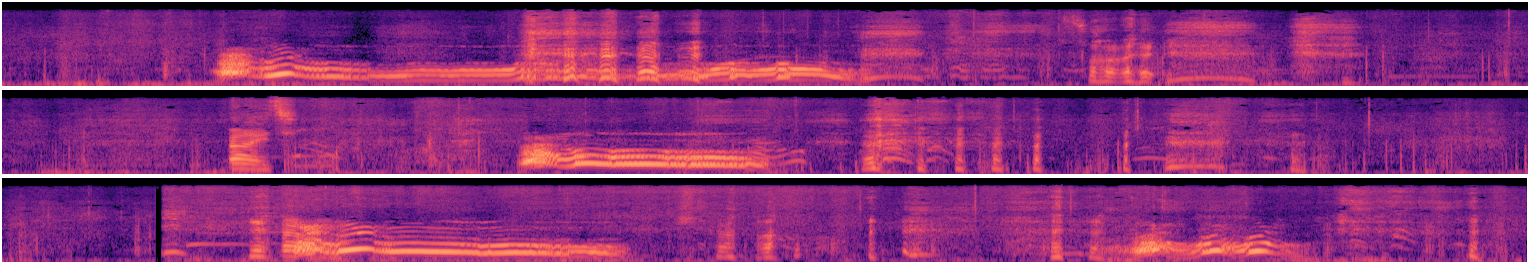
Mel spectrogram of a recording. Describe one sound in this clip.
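A husky howls and yowls close by.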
